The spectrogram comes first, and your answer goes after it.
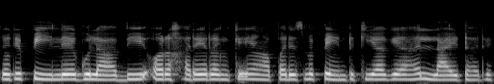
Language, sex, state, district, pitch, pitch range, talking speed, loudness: Hindi, female, Chhattisgarh, Sukma, 235 Hz, 230-240 Hz, 205 wpm, -15 LUFS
